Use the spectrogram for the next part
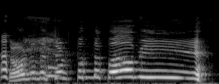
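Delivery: loud, high, drawn-out bad Australian accent; terrible Australian accent. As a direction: shout it in a hammed-up Aussie accent. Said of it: "my terrible accent".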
